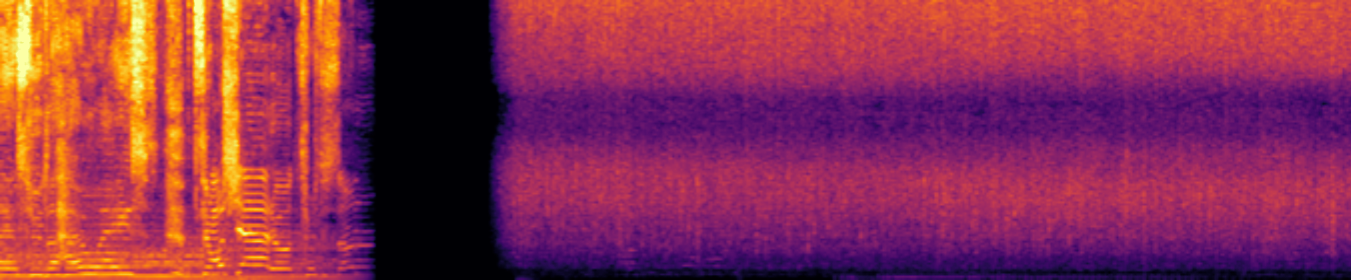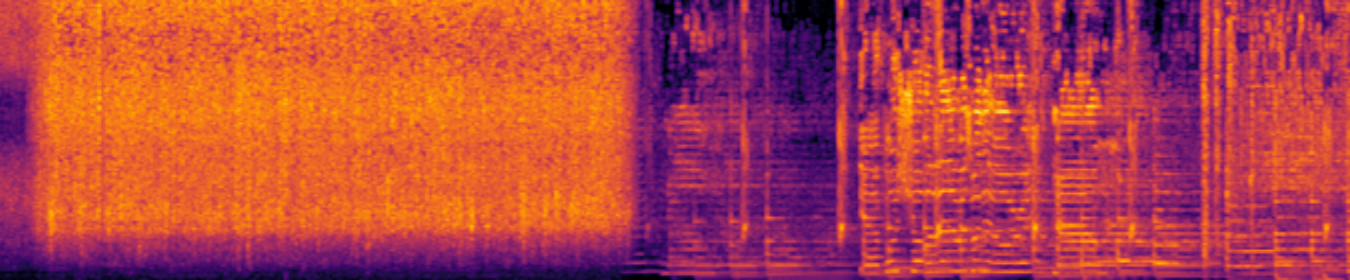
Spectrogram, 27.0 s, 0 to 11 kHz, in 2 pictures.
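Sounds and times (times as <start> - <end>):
small waterfall rushing: 5.0 - 20.0.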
